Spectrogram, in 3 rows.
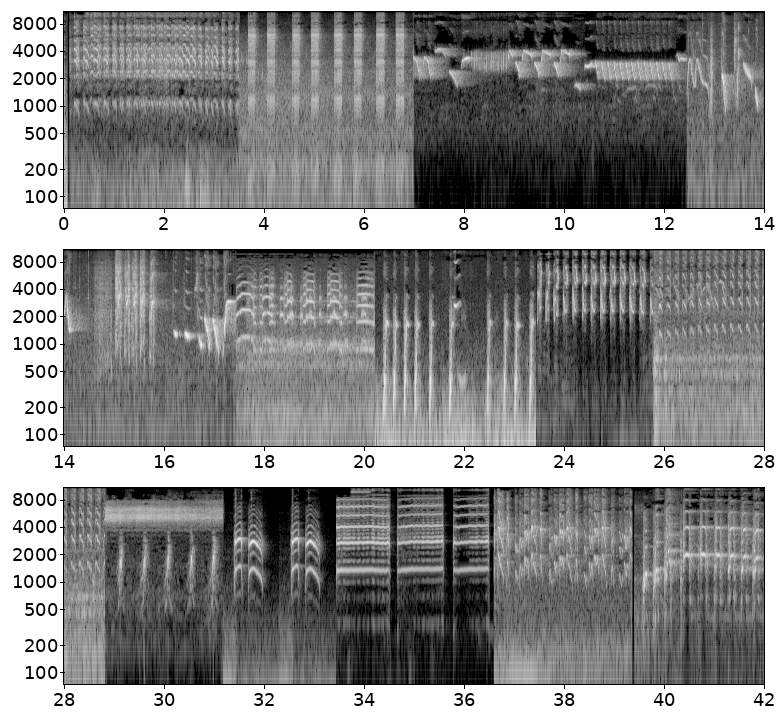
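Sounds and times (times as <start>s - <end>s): bird falling calls: 10.6s - 20.2s, 25.7s - 28.8s
bird whistled notes: 15.2s - 17.5s
bird hissing buzz: 25.8s - 28.8s.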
